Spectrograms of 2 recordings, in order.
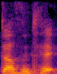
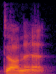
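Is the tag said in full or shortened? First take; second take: full; shortened. First: Both words are said fully with the t sounds. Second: The words are squeezed together into a shortened form.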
